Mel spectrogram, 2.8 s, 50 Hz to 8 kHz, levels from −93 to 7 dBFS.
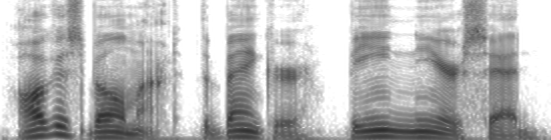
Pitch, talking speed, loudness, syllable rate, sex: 95 Hz, 150 wpm, -19 LUFS, 4.3 syllables/s, male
